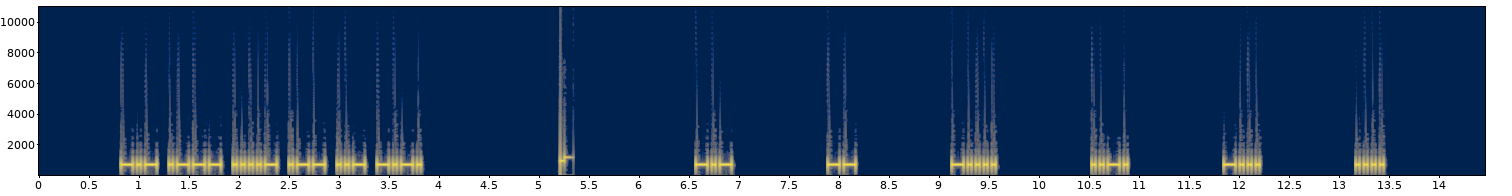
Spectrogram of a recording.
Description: Morse code, heard as a keyed tone, about 30 wpm, spaced as for 13 wpm, 700 Hz. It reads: KJ4WUC KM6FBH
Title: USA Call Signs - 6 Characters - 8x Character Spacing - 30wpm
